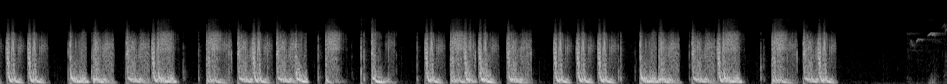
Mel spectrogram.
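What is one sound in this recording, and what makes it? Blows thud during a brawl.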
